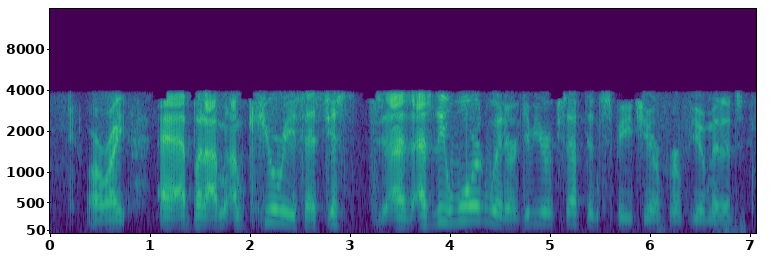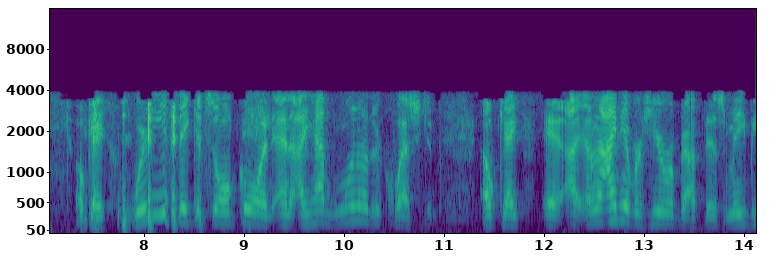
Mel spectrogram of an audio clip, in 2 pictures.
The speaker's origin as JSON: {"language": "English", "region": "New England", "country": "United States", "said": "I'm from New England."}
